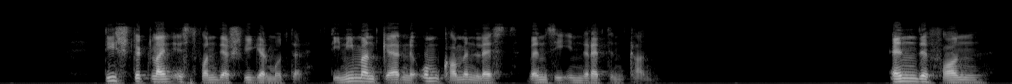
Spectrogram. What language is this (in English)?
German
